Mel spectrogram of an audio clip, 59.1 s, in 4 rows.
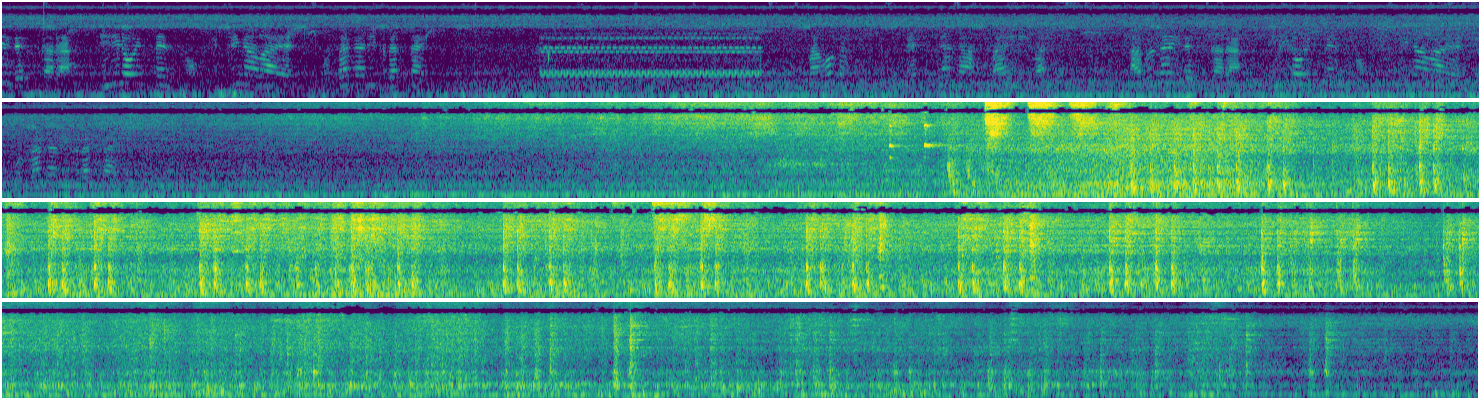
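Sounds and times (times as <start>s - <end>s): train rumble: 7.7s - 59.0s
train wheels clattering over rail joints: 23.6s - 58.1s.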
